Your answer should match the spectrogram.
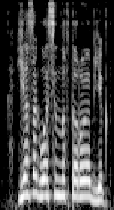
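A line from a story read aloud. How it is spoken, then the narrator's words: Hurried announcement. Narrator (Russian): торопливо объявил Порри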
